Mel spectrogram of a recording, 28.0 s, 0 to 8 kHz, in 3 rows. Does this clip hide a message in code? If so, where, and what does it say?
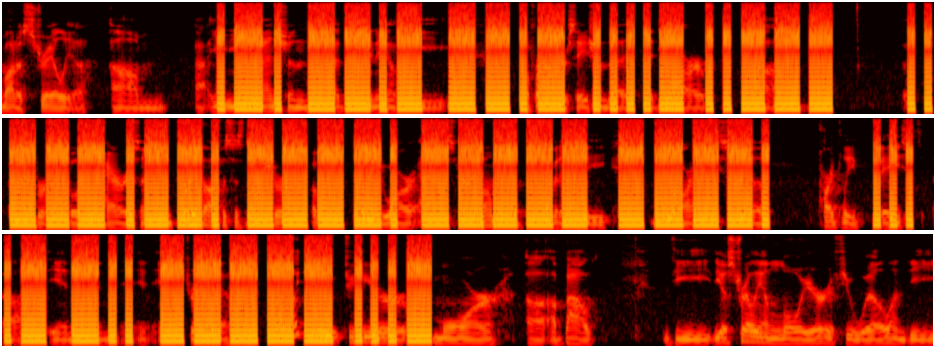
Yes: Morse code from 2.1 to 23.0 s, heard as a buzzer, hand-sent with a straight key, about 14 wpm, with speech in English. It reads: RQQ42 2P909 SAD0V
